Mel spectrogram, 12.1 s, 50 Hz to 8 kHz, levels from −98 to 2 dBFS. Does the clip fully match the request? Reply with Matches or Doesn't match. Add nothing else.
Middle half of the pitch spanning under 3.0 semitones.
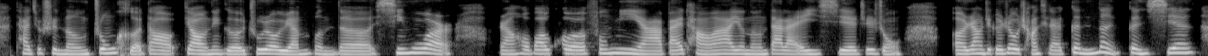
Matches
